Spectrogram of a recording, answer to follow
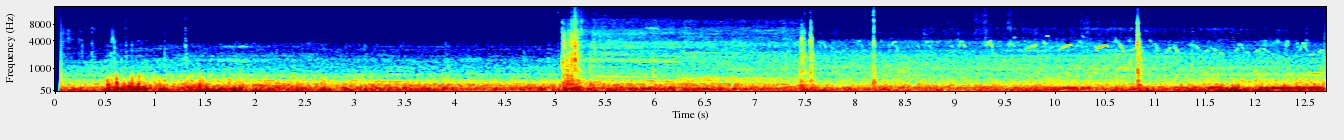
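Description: Low, steady rumble of a car heard from inside its cabin, with a few sharp clicks scattered through it.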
